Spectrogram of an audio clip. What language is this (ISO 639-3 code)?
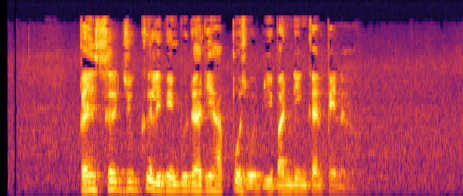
msa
